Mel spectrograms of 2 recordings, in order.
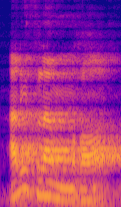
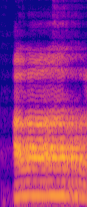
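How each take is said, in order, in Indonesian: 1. Setiap nama huruf dibaca terpisah. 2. Huruf-huruf itu digabung menjadi satu kata. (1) "dibacanya itu per huruf, bukan menjadi satu kata" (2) "jangan sampai ada yang membaca alif lam ra dengan gimana? Alar"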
